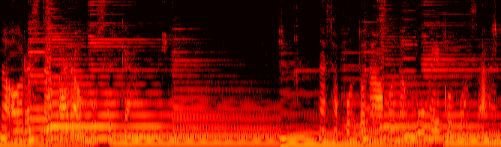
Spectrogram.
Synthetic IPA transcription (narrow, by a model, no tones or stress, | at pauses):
naʔoɾasnapaɾa̰ʔumusuɡa | nasapunt̪ɔnaakonaŋbuɦajkopɔŋsa̰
